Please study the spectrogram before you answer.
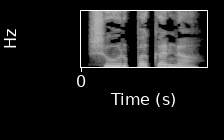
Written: ಶೂರ್ಪಕರ್ಣ

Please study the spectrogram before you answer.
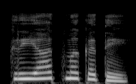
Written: ಕ್ರಿಯಾತ್ಮಕತೆ

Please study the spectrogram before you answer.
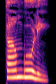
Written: ತಂಬಳಿ

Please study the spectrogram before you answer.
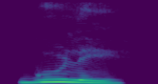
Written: ಖೂಳೆ

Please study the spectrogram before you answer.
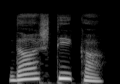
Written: ದಾಷ್ಟೀಕ

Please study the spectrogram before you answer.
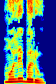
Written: ಮೊಲೆಬರ್

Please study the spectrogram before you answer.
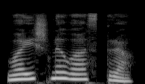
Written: ವೈಷ್ಣವಾಸ್ತ್ರ

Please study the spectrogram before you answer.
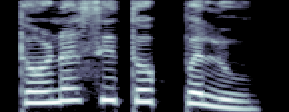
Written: ತೊಣಸಿತೊಪ್ಪಲು

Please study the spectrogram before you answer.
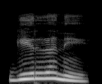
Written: ಕಿರ್ರನೆ

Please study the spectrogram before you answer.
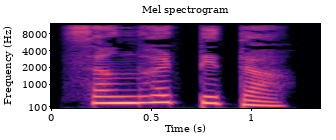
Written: ಸಂಗಡಿತ

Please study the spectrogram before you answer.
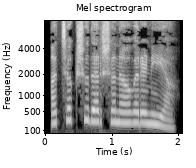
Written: ಅಚಕ್ಷುದರ್ಶನಾವರಣೀಯ

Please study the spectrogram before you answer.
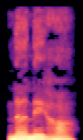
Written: ನೆನಹು

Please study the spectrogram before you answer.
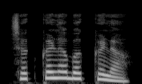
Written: ಚಕ್ಕಲುಬಕ್ಕಲು

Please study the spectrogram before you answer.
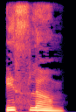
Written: ಇಸ್ಲಾಂ

